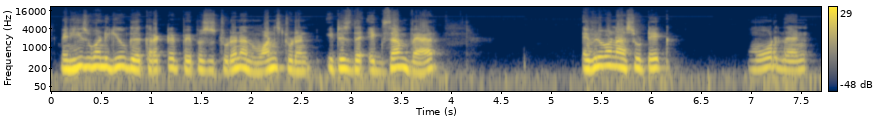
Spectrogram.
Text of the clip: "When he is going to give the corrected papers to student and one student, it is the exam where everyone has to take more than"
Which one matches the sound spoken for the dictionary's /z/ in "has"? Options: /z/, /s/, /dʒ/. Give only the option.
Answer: /s/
